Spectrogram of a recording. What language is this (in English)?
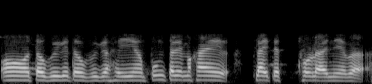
Manipuri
